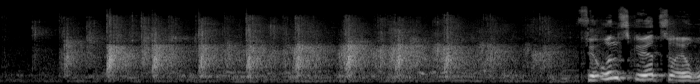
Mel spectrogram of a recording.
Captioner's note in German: Beifall CDU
